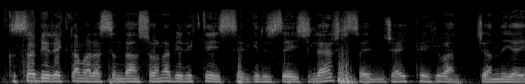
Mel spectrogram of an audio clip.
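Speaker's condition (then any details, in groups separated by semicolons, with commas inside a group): No condition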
